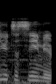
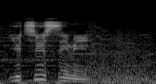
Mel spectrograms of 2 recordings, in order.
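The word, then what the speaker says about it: Utsusemi: we get to see me fun it is pronounced you to see me right u TSU you to see me you too sandy close enough it's not nearly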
